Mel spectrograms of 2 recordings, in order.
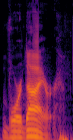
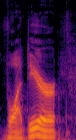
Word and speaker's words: voir dire: is called voir dire. That's the Texas pronunciation of a phrase that is more commonly pronounced voir dire in the rest of the country.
